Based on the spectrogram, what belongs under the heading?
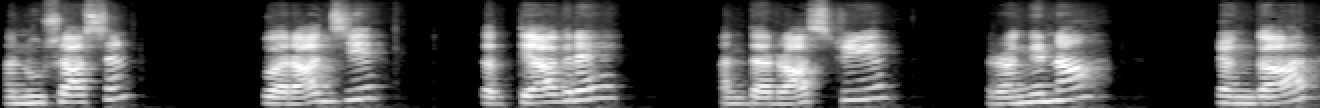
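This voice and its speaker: A woman teacher, calmly explaining textbook answers step by step and pausing on key words. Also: a little high.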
